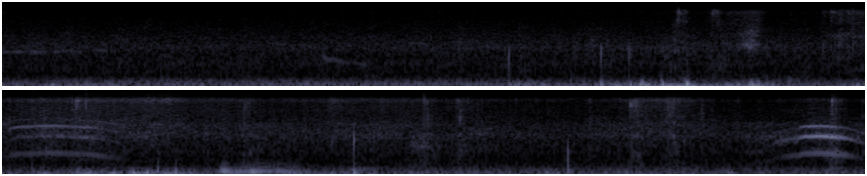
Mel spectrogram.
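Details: Newborn kittens on their first day of life, just born to their mother cat, give two or three short, arched, high mews, the clearest near the middle and another at the end, over a steady low background rumble.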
